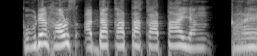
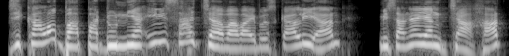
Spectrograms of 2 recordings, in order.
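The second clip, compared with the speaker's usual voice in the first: ordinary delivery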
